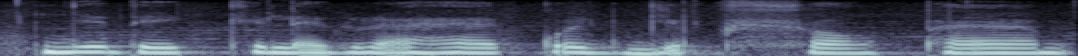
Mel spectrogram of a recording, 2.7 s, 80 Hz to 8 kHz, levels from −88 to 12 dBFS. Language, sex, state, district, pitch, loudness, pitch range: Hindi, female, Punjab, Fazilka, 220 Hz, -13 LUFS, 205-230 Hz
